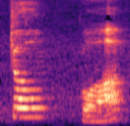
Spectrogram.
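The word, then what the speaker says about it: 中国: Ya, sekali lagi, Zhong Guo, Zhong nada satu, Guo nada dua.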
